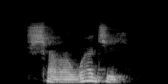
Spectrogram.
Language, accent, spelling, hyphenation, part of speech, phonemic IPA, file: English, Southern England, sharawadgi, sha‧ra‧wad‧gi, noun, /ˌʃa.ɹəˈwa.dʒi/, LL-Q1860 (eng)-sharawadgi.wav
- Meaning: A style of landscape gardening or architecture in which rigid lines and symmetry are avoided in favour of an organic appearance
